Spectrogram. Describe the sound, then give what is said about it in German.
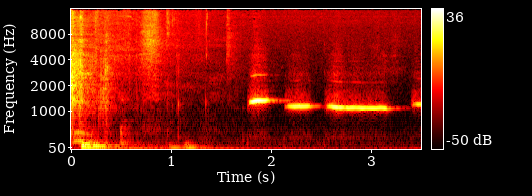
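A person whistles the children's song "Hänschen klein", four clear, steady notes around the same mid-high pitch, each held briefly, following a moment of low rustling and murmuring. “Hänschen klein.”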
